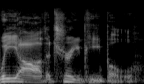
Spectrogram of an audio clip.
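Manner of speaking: slow, stretched R, eerie low tone; deep alien voice. Shown as a demonstration. Cohost retakes the alien line, slow and eerie. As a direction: draw out the R like a spooky creature. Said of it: "elongate the R".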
